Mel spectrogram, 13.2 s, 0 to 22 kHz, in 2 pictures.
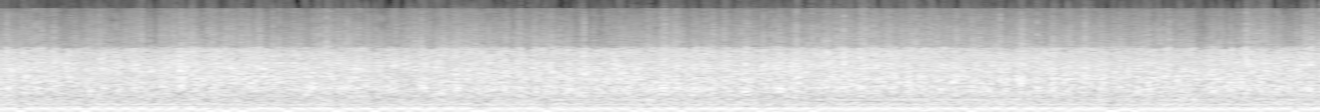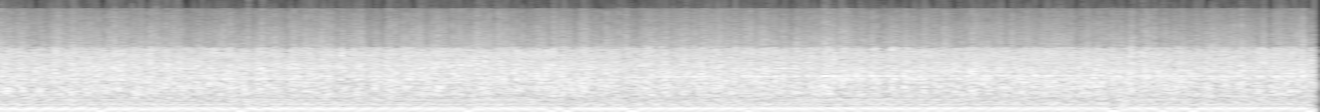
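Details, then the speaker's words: Case 300 tractor bought at salvage auction, unknown history, first start: steady low chug at even idle, no knocks or rattles; running fine. "Yeah, it still runs."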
